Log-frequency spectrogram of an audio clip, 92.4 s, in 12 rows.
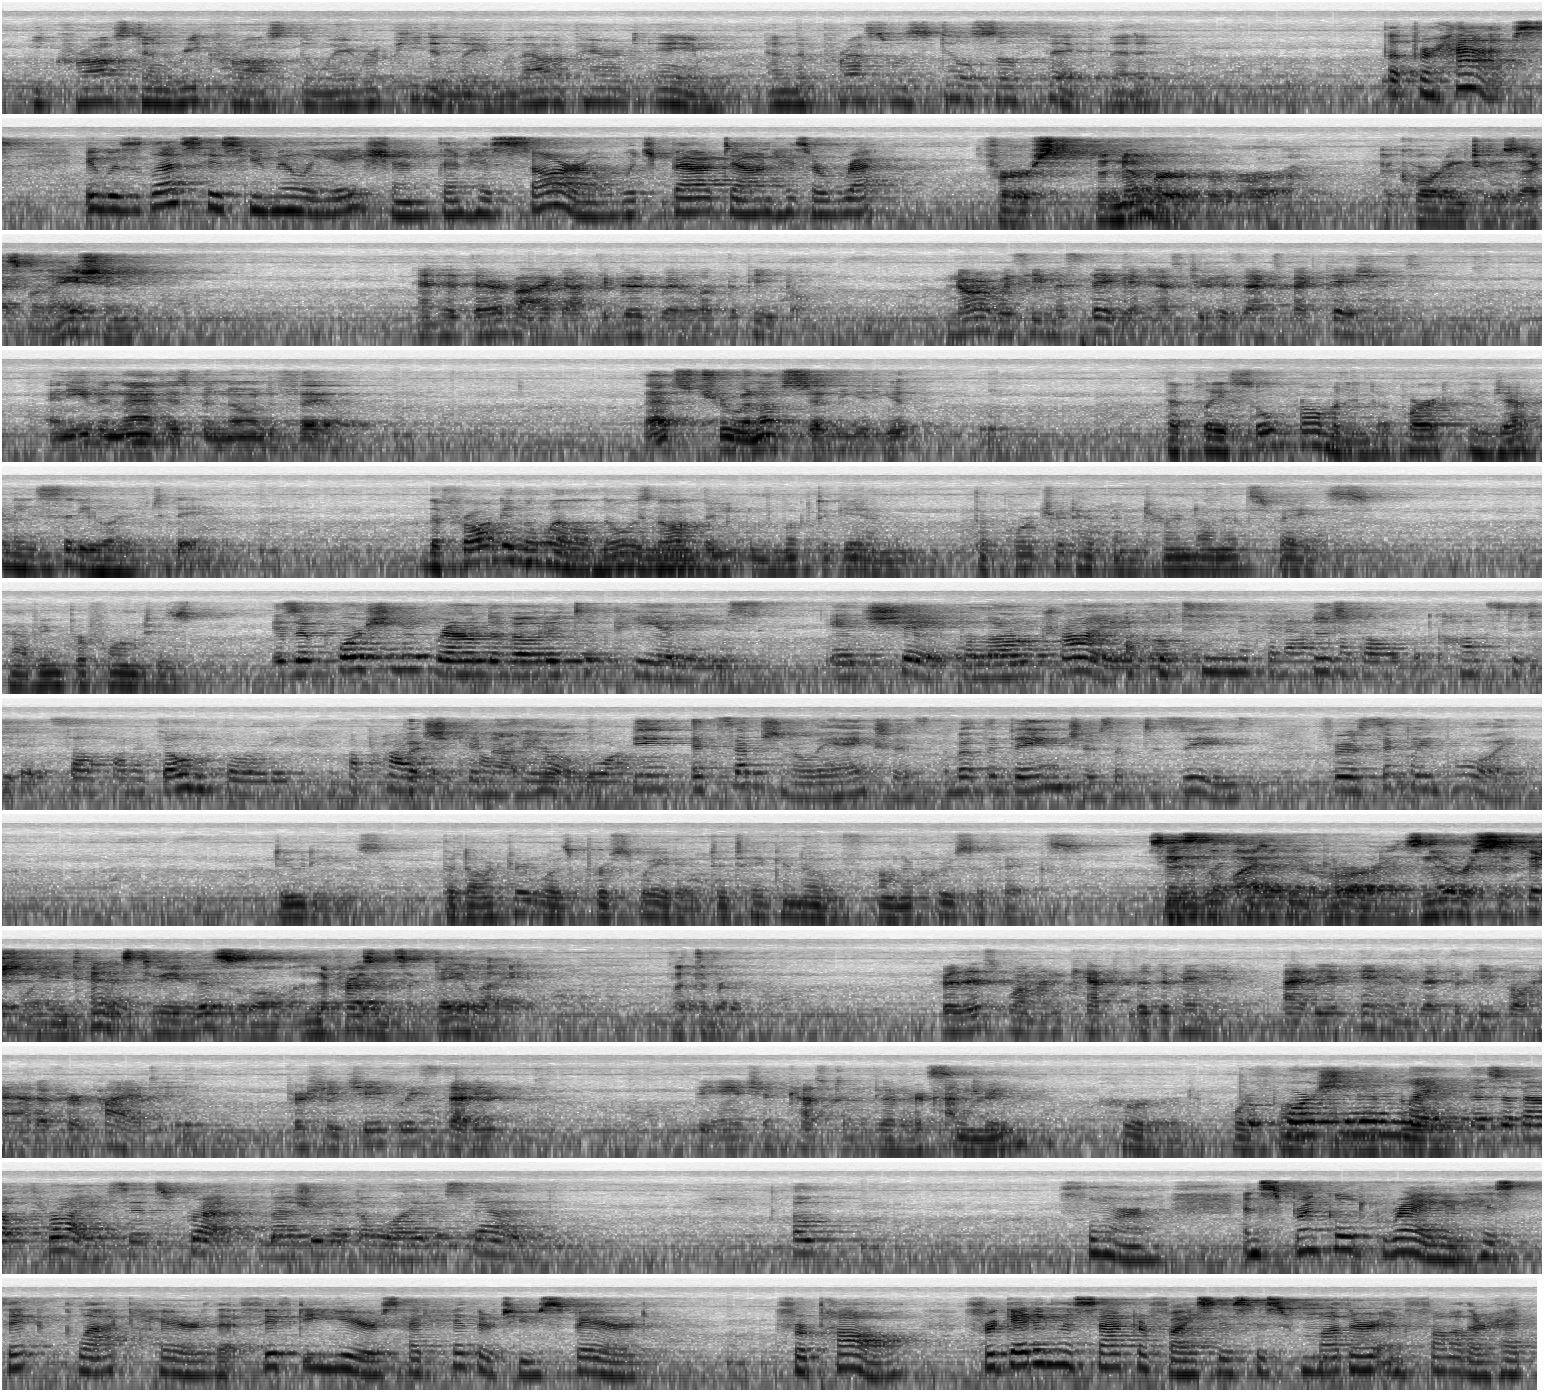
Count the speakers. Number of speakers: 10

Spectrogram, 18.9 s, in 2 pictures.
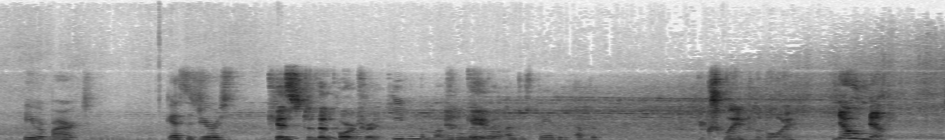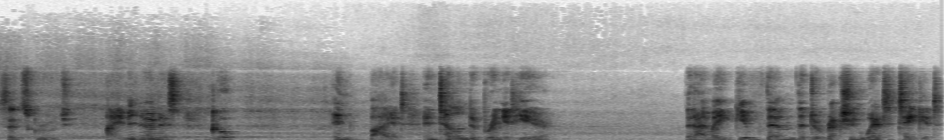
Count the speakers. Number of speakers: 4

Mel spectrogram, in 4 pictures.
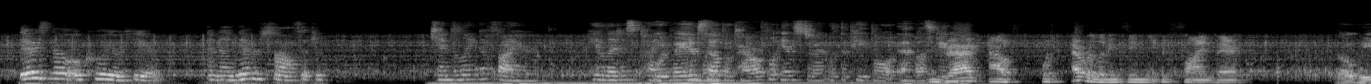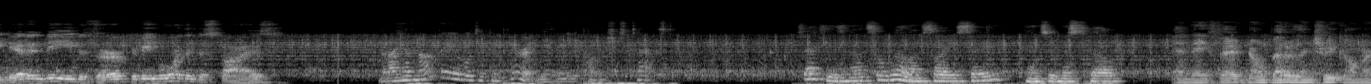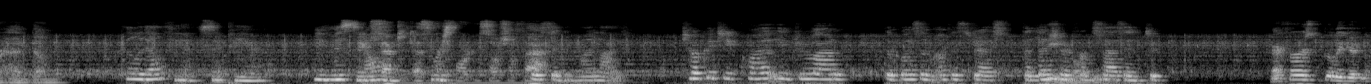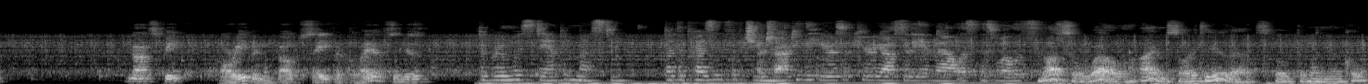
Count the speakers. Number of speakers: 9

